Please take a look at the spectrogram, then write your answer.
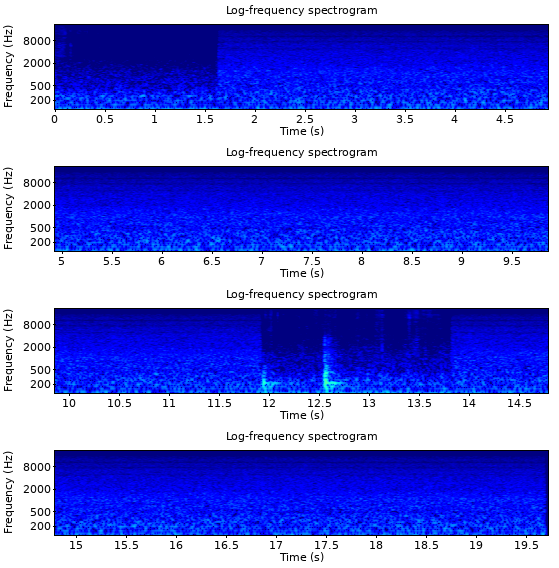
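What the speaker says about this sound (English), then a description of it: "I just turned on the AC, so because it's really hot" Steady broadband whooshing hum runs throughout, like an air conditioner blowing, with a brief faint clatter partway through.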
